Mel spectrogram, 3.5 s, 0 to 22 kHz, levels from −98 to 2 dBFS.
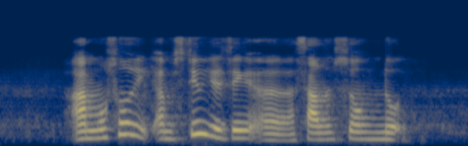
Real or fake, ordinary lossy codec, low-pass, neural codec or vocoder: fake; none; none; codec, 16 kHz, 4 kbps, X-Codec, HuBERT features, trained on LibriSpeech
